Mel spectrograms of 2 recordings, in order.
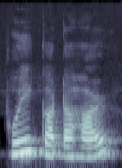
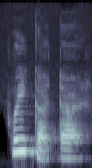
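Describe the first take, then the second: First: The middle 'ha' syllable is pronounced aloud. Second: The middle 'ha' syllable is left out. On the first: This is how the word is written. "the written is bhuikatahar" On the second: This is how the word is actually read. "ha is silence here, so we just read as bhuikatar"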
